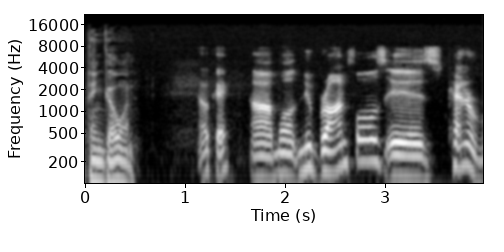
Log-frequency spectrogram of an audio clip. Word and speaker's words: Braunfels: Braunfels.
